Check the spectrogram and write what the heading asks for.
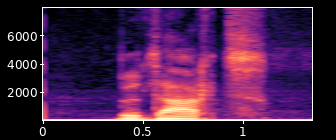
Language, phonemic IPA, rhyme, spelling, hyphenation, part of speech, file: Dutch, /bəˈdaːrt/, -aːrt, bedaard, be‧daard, adjective / adverb / verb, Nl-bedaard.ogg
- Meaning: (adjective) 1. serene, imperturbable 2. calm, level-headed; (adverb) 1. serenely 2. calmly; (verb) past participle of bedaren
